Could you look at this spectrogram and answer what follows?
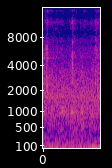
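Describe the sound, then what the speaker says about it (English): A goose calls at Scarborough Mere, a natural lake, giving a few faint clucking honks over steady outdoor background noise. "goose there saying something to us"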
